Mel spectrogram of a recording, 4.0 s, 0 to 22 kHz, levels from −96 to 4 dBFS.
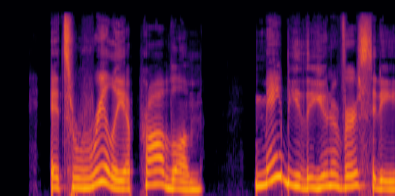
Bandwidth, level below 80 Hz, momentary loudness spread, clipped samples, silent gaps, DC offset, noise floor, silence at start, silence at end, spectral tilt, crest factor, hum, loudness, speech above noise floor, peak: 16 kHz; -52 dBFS; 6 LU; under 0.1%; none; under 0.1%; -68 dBFS; 0.5 s; 0 s; -5.5 dB/octave; 14 dB; none; -21 LUFS; 49 dB; -8 dBFS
